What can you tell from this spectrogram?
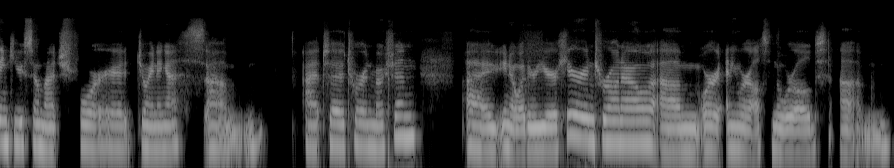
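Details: Adult woman speaking; normal voice.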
